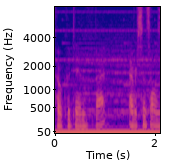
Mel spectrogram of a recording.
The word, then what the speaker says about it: Hokuten: And by the way, I know it's pronounced Hokuten, but ever since I was a child, I pronounced it Hakuten.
